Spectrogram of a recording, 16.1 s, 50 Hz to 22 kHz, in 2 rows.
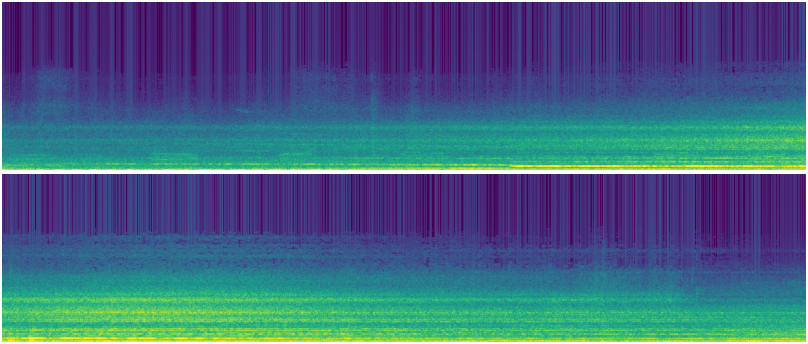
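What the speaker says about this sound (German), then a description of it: "schauen uns jetzt erstmal die Einfahrt unseres Zuges an." Baureihe 426 regional train pulling into Untertürkheim station, with a loud, steady rumble of wheels and motors, a rising electric whine, long tonal squeals and hums as it rolls in close, and no speech.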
